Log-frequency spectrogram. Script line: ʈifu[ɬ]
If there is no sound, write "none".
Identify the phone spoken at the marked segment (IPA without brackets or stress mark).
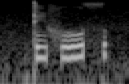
θ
